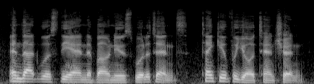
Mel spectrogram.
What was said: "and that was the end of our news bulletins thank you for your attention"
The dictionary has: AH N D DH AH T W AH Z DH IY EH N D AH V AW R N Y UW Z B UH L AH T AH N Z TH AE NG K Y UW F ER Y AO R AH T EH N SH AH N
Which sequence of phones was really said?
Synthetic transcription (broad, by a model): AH N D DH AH T W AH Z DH IY EH N D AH B AW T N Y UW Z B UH L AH T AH N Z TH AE NG K Y UW F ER Y AO R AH T EH N SH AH N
